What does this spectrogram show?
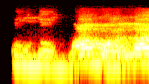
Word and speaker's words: महला: जी सब नु आ रहा है बोर्ड नजर मोहल्ला लिखा एक वड्डा करके लिखिए इस तरह का उच्चारण है मोहल्ला।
